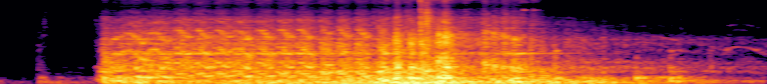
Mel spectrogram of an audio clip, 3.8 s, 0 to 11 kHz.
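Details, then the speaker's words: 1989 Ford F350 7.3L IDI diesel, first start attempt after purchase: brief cranking, then catches and settles into steady clattering idle; starts readily once it gets fuel. "there you go so if we can get her fuel she'll start it's quite nice"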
